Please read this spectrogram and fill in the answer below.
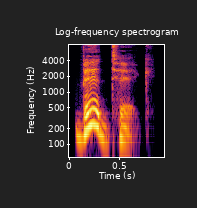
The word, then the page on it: bedtick: British English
